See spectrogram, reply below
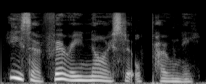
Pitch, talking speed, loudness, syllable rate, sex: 180 Hz, 175 wpm, -17 LUFS, 4.7 syllables/s, female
